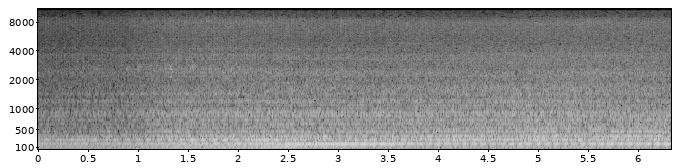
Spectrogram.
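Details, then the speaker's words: 1958 Oliver 550 gasoline tractor, nearly rebuilt, idling while distributor timing is adjusted for a nice idle, sweet spot between too retarded and too advanced: steady low thump about four beats a second, smooth and even. "Now we're going to fiddle around the engine a bit. We're just going to try and get it so it's got a nice idle."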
